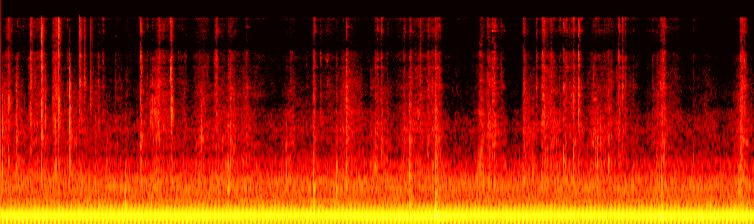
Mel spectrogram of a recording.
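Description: Steady low hum of a semi truck's engine idling, heard inside the cab, with light clicks and rattles of a shower curtain and its rod being handled, and one sharper knock about five and a half seconds in.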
